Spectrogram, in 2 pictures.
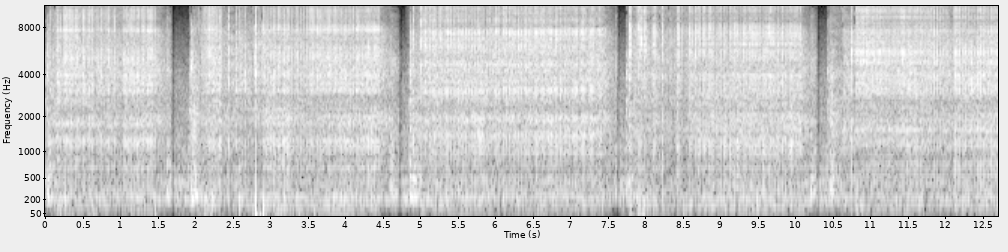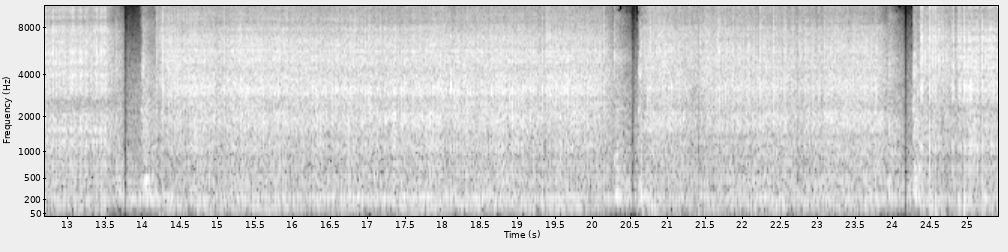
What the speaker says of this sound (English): What you just seen me weld was this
